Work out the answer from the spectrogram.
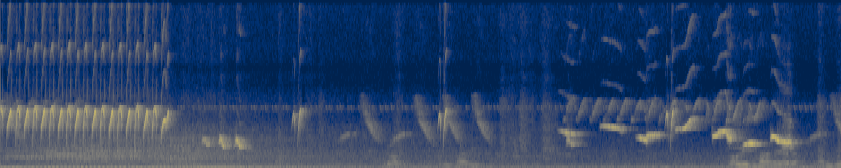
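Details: Energetic mantenan bird from the mountains, its song used to teach caged songbirds: opens with a fast, regular high trill, then a varied sequence of whistled, slurred and chirping phrases.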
